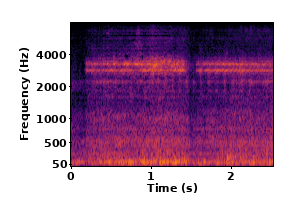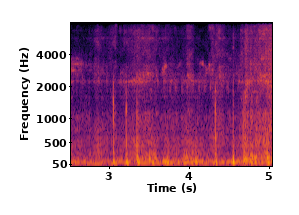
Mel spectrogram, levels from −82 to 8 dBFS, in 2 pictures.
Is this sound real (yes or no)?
no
